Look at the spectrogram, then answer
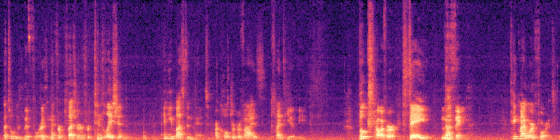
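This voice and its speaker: A man performing a cynical middle-aged fire chief in a competition monologue, lecturing his firemen with sarcasm and swinging between loud and hushed delivery. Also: on the high side, very animated, moderate pace, pitched above the performer's own voice. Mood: sardonic. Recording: echoey hall heard from far off, faint hiss.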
